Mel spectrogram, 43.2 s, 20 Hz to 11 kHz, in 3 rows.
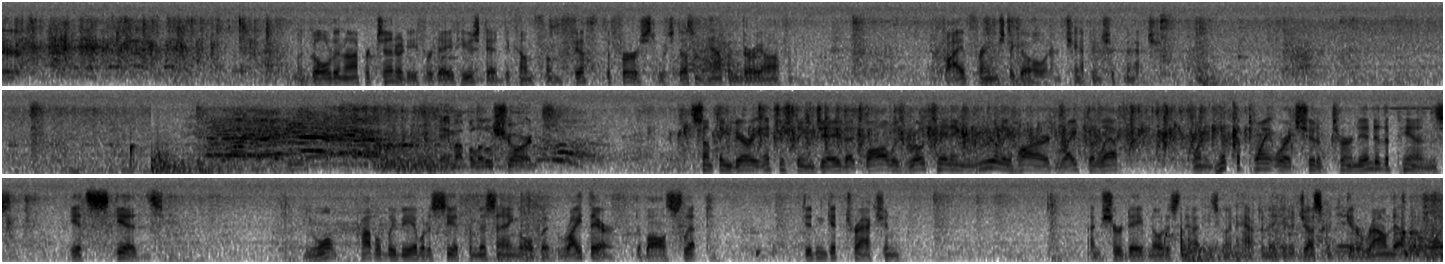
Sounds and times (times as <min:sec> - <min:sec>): Speech: 0:02.9 - 0:08.0, 0:09.3 - 0:11.7, 0:18.8 - 0:20.3, 0:21.3 - 0:25.7, 0:26.3 - 0:30.6, 0:31.8 - 0:36.0, 0:36.8 - 0:37.9, 0:39.6 - 0:43.2.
